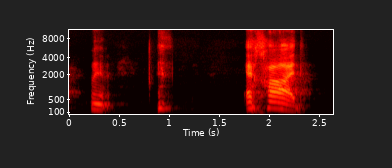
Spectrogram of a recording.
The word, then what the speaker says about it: echad: In general, Hebrew words are accented on the last syllable. That's a So rule of challah. thumb, so to speak. So it's challah, lechem, minucha, echad.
